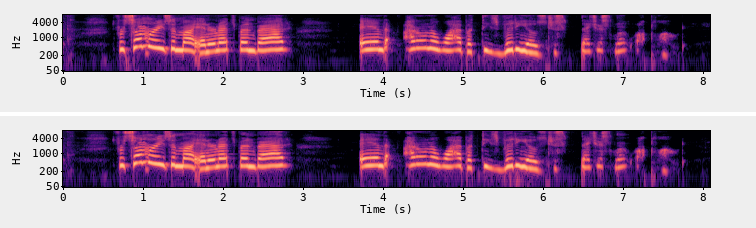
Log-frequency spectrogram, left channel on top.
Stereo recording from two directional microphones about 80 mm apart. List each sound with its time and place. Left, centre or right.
0.3 s a sound: left
0.7 s a child's voice: left
5.3 s a woman's voice: left
6.4 s speech: centre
